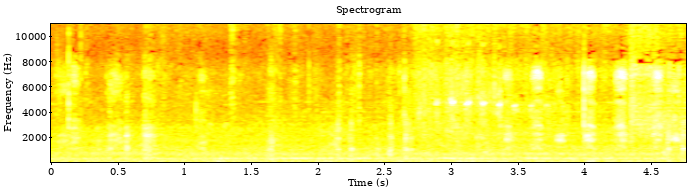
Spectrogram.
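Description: A mallard drake gives low, raspy, repeated quacks while defending its ground, over a steady background rumble with scattered clicks and faint higher sounds.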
